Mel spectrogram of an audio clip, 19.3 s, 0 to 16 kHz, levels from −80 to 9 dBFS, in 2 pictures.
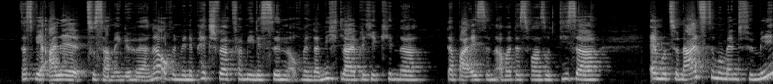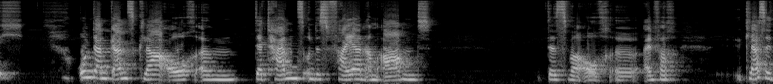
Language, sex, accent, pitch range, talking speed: German, female, German, 195-245 Hz, 145 wpm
